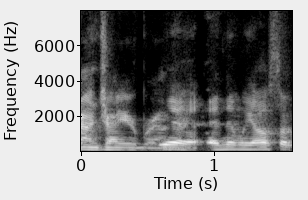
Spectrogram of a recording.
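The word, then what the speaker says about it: Ji'Ayir Brown: This is probably a wild statement, but if Gibson gets beat out by I think you pronounce it Jari Brown. Jair Brown.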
